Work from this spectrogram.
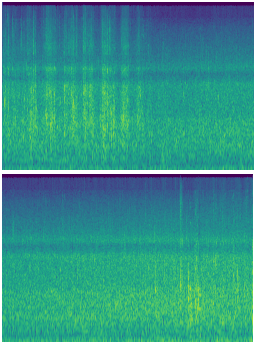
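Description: Water pours and splashes steadily into a gold pan nearby, a continuous rushing flow with a few brief clatters near the start.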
